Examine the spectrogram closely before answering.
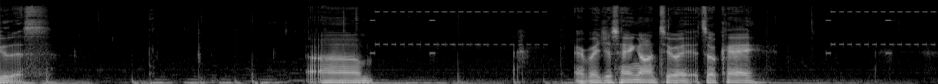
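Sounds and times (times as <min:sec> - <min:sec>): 
speech: 0:00.0 - 0:00.6, 0:03.1 - 0:03.8, 0:05.8 - 0:07.7
outgoing call ringing with high electronic beeps: 0:03.6 - 0:05.7, 0:08.2 - 0:09.3.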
